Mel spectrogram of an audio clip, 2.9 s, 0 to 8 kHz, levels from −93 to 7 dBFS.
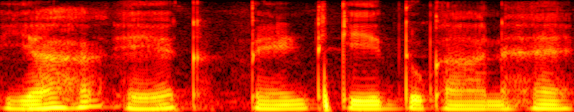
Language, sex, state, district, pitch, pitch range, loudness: Hindi, male, Jharkhand, Garhwa, 105 Hz, 100-115 Hz, -19 LUFS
